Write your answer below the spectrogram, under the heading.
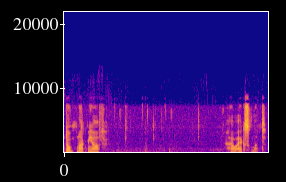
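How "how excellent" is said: ordinary talk, nothing marked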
